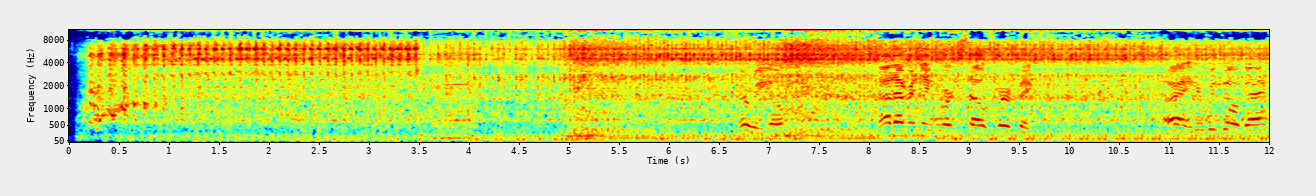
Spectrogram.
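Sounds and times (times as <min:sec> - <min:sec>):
boat motor running hard: 0:02.5 - 0:09.7.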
